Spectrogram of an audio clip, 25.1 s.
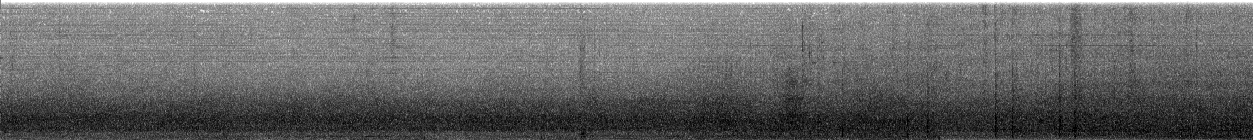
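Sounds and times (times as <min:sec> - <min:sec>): train rumbling on track: 0:00.0 - 0:25.0
tram wheels clicking over rail joints: 0:13.9 - 0:25.0.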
